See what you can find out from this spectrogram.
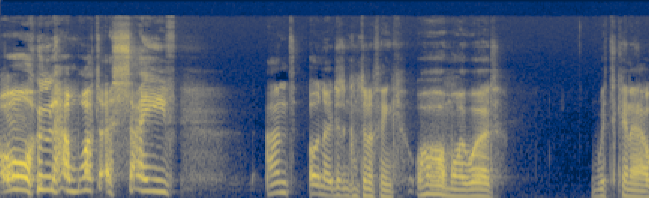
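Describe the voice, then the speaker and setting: A man's high voice in an English accent, with very wide pitch swings and long, frequent pauses. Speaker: gaming YouTuber. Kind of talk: game commentary. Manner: fast; animated.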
